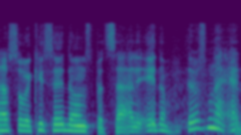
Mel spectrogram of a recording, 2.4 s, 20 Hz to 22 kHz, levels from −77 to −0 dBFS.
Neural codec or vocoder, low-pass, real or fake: codec, 16 kHz in and 24 kHz out, 0.4 kbps, LongCat-Audio-Codec, two codebook decoder; 10.8 kHz; fake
